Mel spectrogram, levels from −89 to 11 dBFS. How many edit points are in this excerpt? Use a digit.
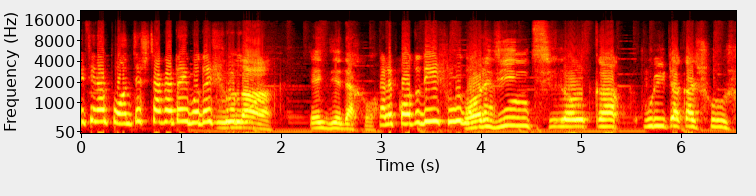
0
